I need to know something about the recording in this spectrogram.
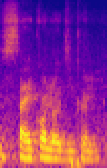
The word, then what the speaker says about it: psychological: अब फिजियोलॉजिकल या फिर साइकोलॉजिकल, हाँ ये एस वाई क्या बोलता, ये पी साइलेंट है, इसको साइकोलॉजी यस से स्टार्ट करने का, साइकोलॉजिकल आया समझे।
